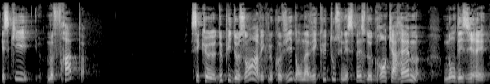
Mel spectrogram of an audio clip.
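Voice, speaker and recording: A middle-aged Belgian pastor who also teaches theology preaches a sermon in a fairly high voice. His delivery is lively, slowing down to press on key words.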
